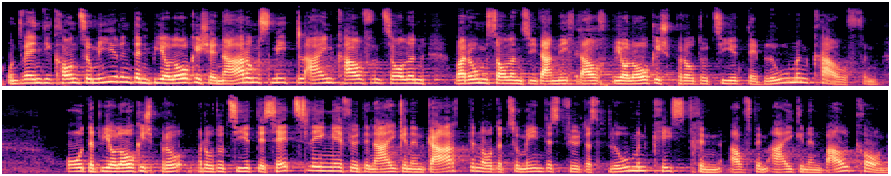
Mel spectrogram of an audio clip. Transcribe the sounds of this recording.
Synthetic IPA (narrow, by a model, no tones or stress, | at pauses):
ʊndvɛndiːkʰɔnzumiːʁəndənbioloːɡɪʃənaːɾʊŋsmɪtl̩ʔaɪnkʰaʊfənzɔlənvaʁʊmzɔlənziːdanːɪçtaʊxb̥ioloːɡɪʃprodut͡siːtəbluːmənkʰa̰ʊfən | ʔoːdɐbioloːɡɪʃppʁodut͡siːtəz̥ɛt͡slɪŋəfyːɐdeːnaɪɡənənɡɑɾtən̩oːdət͡sumɪndəstfyːɐdasb̥luːmənkʰɪstçənʔa̰ʊfd̥eːmʔa̰ɪɡənənba̰lkʰɔːn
